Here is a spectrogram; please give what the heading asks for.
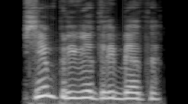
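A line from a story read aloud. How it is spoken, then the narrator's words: Cheerful. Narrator (Russian): весело сказала Полумна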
